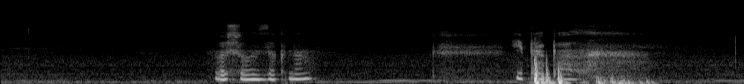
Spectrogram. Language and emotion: Russian, sad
